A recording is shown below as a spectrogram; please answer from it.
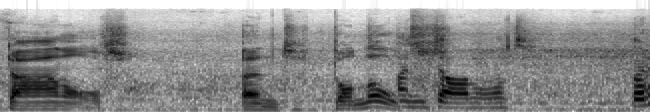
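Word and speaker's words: Dónal: It's like Donald and Donald.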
